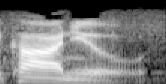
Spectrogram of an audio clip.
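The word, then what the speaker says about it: Carnu: Why don't you try Car New?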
